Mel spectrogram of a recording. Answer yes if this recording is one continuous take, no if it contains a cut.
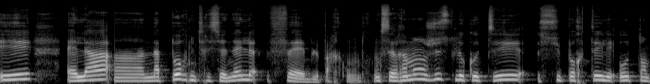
no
